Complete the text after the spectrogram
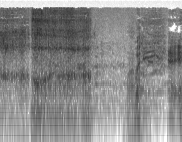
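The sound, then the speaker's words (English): A voice imitates sexual mouth noises: a sustained throaty, gurgling growl, then a short break and two shorter wet, strained bursts. “He'd probably make that noise like her giving the blowjob.”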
